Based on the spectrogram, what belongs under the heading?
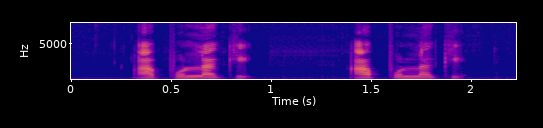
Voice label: aapolaki vs AapolAki, Oapan minimal pairs female; Oapan minimal pairs 1998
